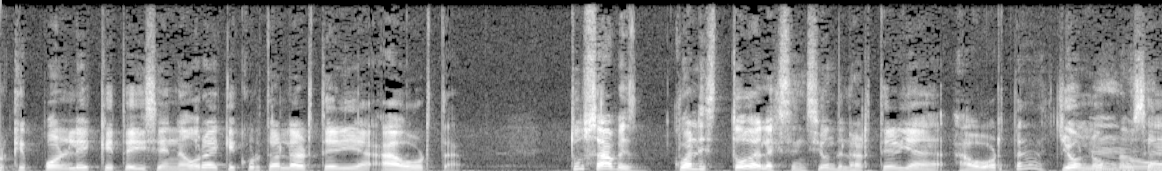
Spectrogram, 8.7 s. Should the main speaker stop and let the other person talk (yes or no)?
no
